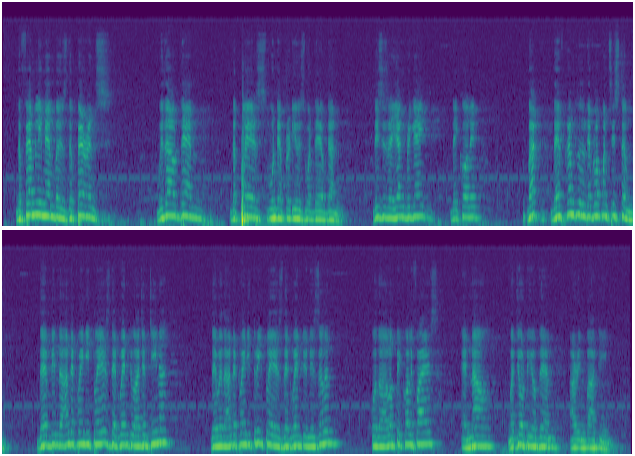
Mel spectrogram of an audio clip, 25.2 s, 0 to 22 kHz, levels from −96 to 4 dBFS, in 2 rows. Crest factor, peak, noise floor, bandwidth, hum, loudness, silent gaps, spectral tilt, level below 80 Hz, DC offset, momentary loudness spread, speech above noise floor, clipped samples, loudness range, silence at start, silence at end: 26 dB; 0 dBFS; -62 dBFS; 11 kHz; none; -26 LUFS; none; -8.5 dB/octave; -50 dBFS; under 0.1%; 12 LU; 37 dB; under 0.1%; 7 LU; 0.3 s; 0.3 s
